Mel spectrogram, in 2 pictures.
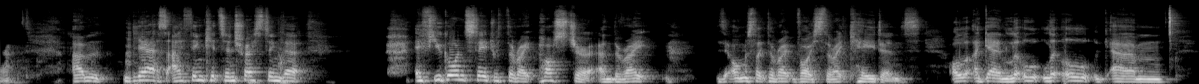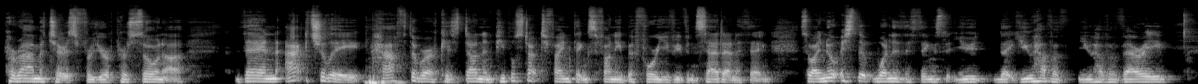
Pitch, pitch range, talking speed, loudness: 135 Hz, 120-160 Hz, 185 wpm, -17 LUFS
